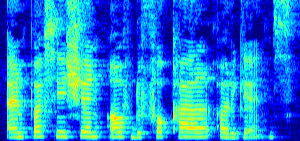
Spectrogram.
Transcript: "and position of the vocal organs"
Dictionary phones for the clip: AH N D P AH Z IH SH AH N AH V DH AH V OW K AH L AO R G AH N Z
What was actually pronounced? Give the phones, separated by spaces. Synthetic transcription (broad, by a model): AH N P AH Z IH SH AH N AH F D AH F OW K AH L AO R G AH N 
